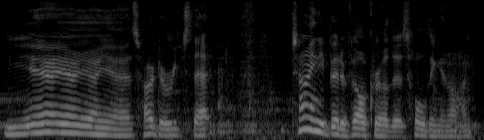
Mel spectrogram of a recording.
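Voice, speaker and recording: A man's voice: a little high, expressive, moderate pace, over loud music. A man giving a casual hands-on instrument demonstration, chatty and self-mocking, thinking aloud while he tinkers.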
